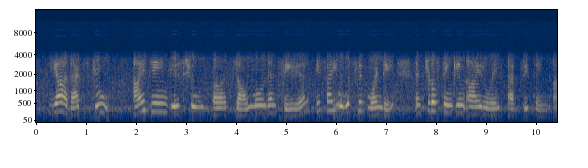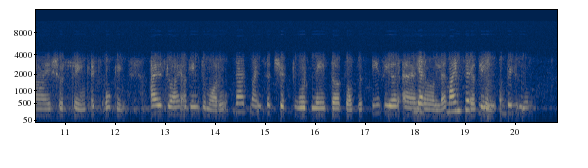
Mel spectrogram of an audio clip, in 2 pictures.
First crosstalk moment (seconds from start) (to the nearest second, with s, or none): 18 s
